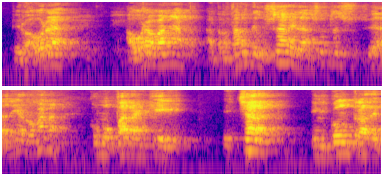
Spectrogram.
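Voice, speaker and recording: Older male preacher, high and lively, animated sermon, distant mic in a roomy church. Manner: animated, rising to emphatic peaks, chuckling asides.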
